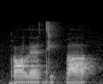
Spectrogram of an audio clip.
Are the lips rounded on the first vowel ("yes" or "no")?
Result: yes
